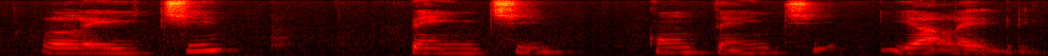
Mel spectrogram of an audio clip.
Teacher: algumas palavras são escritas com no final, mas podem ler o som de i.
